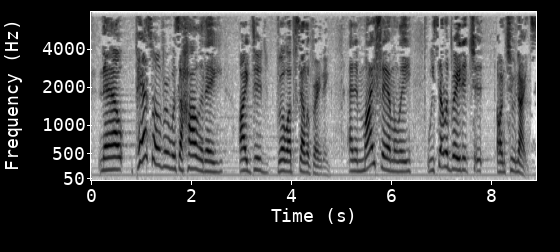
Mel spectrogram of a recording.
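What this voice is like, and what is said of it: New York accent. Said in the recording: “I can come here from New York with my accent”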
